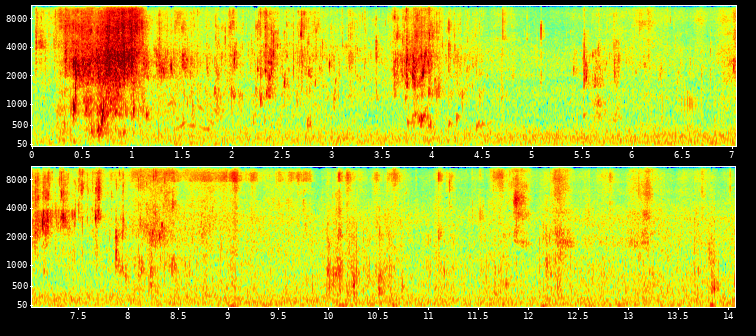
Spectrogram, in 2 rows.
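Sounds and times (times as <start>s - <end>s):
seawater sloshing around boots: 0.0s - 4.7s, 5.4s - 9.3s
water splashing: 0.0s - 4.8s, 5.4s - 8.7s.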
